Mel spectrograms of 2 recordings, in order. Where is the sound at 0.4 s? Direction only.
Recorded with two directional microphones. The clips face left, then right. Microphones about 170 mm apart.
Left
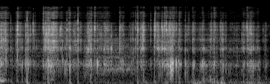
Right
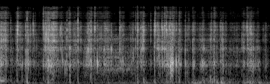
15° left (ahead or behind).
